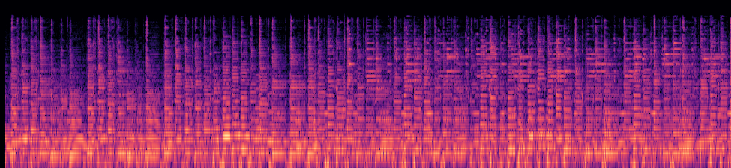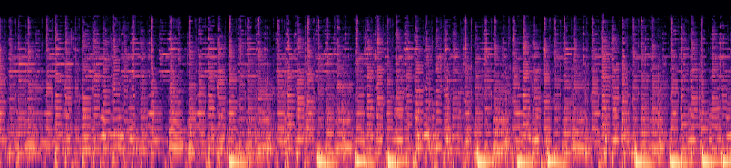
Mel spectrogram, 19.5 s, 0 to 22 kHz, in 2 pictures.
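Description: Forró band playing an instrumental passage: seven-string acoustic guitar and eight-bass button accordion over a steady triangle. Deep zabumba bass-drum beats come in about 13 seconds in.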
